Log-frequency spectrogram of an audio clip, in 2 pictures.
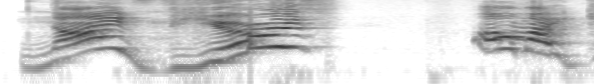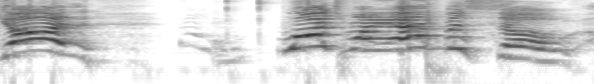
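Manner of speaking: high, loud disbelief; shocked outcry. Real, not acted. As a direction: cry out in dismay at the number. Shocked at low view count.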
